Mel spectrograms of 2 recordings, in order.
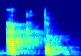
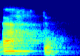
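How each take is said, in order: First: The k sound is fully pronounced as a stop. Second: The k sound is weakened and not fully stopped. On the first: "nosotros no la pronunciamos generalmente así" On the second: "Nosotros generalmente la pronunciamos así"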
